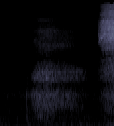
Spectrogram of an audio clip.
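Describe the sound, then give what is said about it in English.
A voice imitates hard sniffing, as of someone unhappy and about to cry: one long, breathy, snuffly inhale, fairly soft, then a sudden sharp hiss right at the end. “She walked over to the window seat and sat there, sniffing hard.”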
